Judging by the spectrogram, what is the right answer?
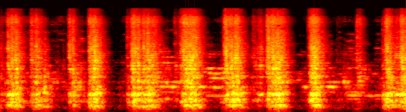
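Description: A lemon rubbed hard up and down a large cheese grater, its rind rasping off as coarse zest in quick strokes, about three a second.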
